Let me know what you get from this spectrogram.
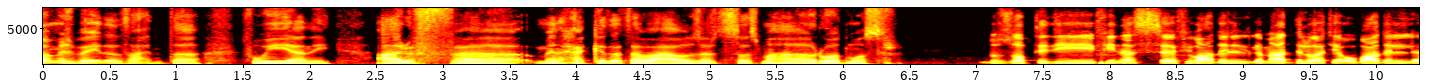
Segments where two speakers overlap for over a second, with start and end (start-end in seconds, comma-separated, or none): none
